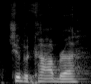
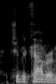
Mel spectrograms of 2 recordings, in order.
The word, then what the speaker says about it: Chupacabra: i went with some chubacabra i can't ever pronounce that right chupacabra mirrors love this actually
